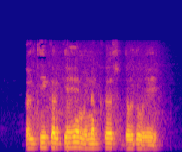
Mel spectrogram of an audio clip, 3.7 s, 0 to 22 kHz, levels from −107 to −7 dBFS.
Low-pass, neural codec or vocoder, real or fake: 7.2 kHz; none; real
